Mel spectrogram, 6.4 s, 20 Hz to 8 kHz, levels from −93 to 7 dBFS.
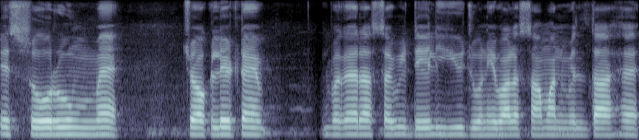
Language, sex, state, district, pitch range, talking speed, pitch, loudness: Hindi, male, Bihar, Darbhanga, 140-150 Hz, 120 wpm, 145 Hz, -17 LUFS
